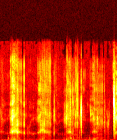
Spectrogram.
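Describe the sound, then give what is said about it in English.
Crunchy chewing of frosted mini wheats cereal, with many crisp crackling crunches in an irregular rhythm, soft and close, with no talking. “Do we do a little ASMR? ASMR. Eat those frosted mini wheats.”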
